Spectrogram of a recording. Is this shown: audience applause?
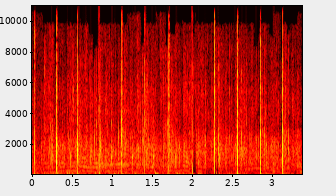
yes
